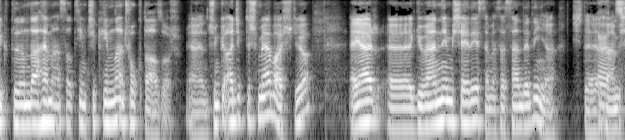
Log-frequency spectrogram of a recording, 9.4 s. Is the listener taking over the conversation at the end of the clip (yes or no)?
no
